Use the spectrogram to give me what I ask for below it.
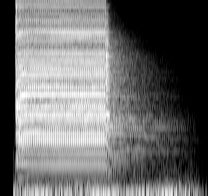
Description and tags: Sound of door buzzer, only one time and short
